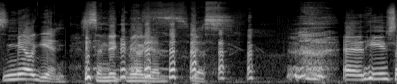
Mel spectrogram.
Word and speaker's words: Milien: Today, we are talking about Reid Health Hospitalist, and our guests today are Cherie Frame, nurse practitioner, and Seneque Milien. Help me pronounce this again. It's Milien.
